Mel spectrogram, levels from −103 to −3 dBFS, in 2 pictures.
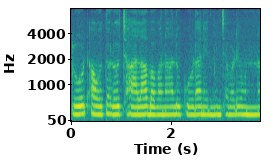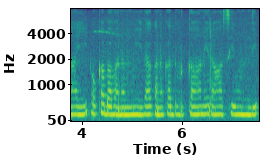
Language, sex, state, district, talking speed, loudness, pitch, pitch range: Telugu, female, Telangana, Mahabubabad, 110 wpm, -15 LUFS, 205 Hz, 200-210 Hz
